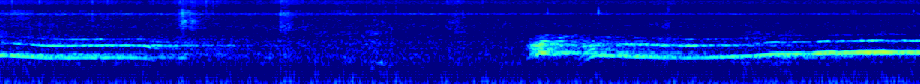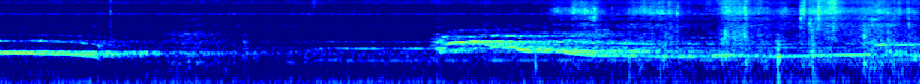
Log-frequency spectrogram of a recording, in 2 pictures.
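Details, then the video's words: Several coyotes howl in the back woods, drawn-out wavering tones overlapping one another, rising and falling, in three bursts spaced a few seconds apart, the last one joined by higher yips, with a low background rumble. "Scary Coyotes howling in the back woods!"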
